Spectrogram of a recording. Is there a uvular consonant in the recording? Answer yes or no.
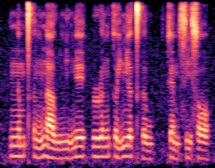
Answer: no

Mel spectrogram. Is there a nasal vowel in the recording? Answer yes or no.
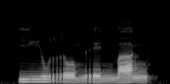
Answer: no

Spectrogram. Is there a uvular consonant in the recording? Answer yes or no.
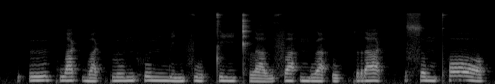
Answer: no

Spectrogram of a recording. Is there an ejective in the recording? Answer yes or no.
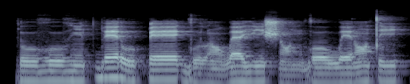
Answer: no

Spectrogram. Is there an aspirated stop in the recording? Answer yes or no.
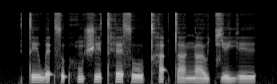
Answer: yes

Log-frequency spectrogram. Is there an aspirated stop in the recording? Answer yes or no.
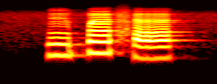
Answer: no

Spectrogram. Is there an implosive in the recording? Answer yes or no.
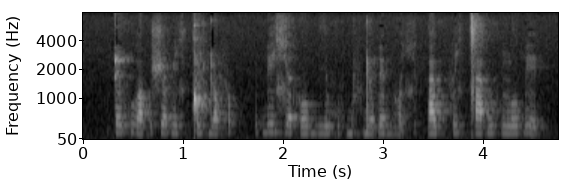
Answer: yes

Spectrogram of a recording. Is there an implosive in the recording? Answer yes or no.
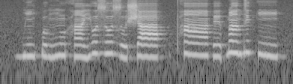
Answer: yes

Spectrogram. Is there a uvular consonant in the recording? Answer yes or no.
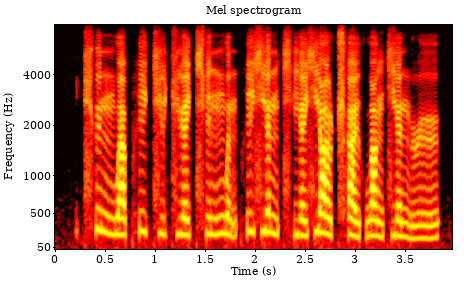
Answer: no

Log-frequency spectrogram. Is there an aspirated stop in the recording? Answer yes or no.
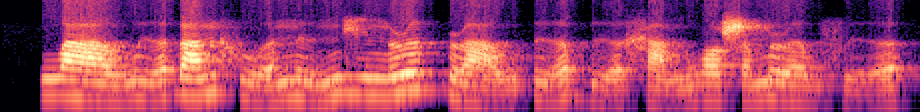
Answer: no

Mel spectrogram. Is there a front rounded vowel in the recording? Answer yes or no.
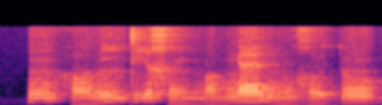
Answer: no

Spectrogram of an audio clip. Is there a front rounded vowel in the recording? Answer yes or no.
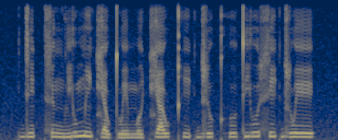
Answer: no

